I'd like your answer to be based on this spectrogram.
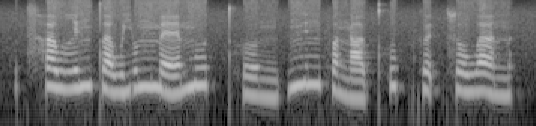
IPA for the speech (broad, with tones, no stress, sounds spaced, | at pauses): t͡sʰ ɐ˨ w l ɪ˥ ŋ t̪ ɐ˨˧ w j ʊ˥ ŋ m ɛː˨˥ m uː˥ t̚ t̪ʰ ʊ˨˩ ŋ | ŋ ɪ˥ ŋ f ɐ˨˩ ŋ aː˨˩ kʷʰ ɐ˥ p̚ k ɵ˨˥ t̚ s o˨˧ w ɐ˨ n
